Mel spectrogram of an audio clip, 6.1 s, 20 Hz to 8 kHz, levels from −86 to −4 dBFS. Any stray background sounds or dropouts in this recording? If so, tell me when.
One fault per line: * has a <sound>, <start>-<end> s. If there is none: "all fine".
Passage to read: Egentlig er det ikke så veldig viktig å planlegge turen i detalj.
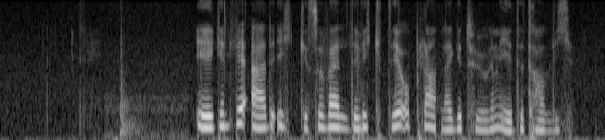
* has a thud, 1.1-1.6 s
* has a dropout, 4.4-4.4 s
